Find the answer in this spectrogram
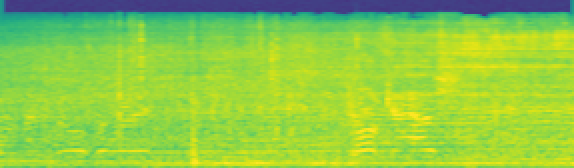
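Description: Engines of two small autograss racing hatchbacks running hard as they race and slide through a dirt-track bend, with a public-address commentary voice over them.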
